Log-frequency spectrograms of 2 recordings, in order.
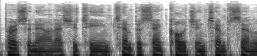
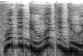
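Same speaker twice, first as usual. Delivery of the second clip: panicking; 10 semitones higher than usual. Retold or imitated. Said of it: "Now I'm panicking".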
